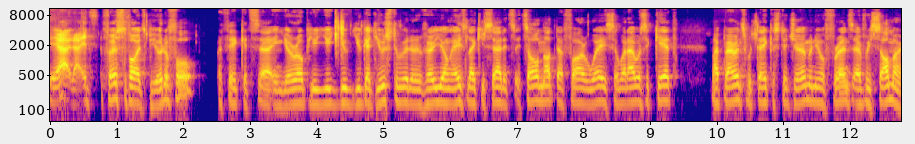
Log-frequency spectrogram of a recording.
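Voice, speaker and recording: Monotone, flat intonation marks a man speaking fairly quickly at a fairly high pitch with a Dutch accent. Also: quiet background. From Netherlands, near Rotterdam. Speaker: punk band vocalist and record label owner. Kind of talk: podcast interview.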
